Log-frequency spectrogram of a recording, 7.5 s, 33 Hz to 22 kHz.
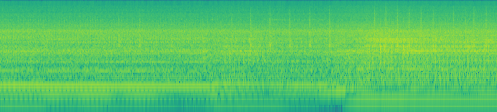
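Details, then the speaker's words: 2010 Kia Forte Koup 2.4 L, 6-speed manual, idling: steady hollow knock three to four times a second, connecting rod bearing knock; spark plugs to be pulled to find cylinder. "so there's without a doubt a knock in the engine so we're gonna pull out all the spark plugs and see if we can find where there's slop in one of the rod bearings"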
